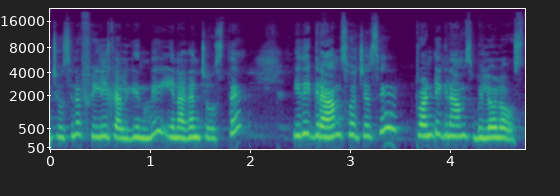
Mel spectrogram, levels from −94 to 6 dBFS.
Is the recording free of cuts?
yes; 0 cuts

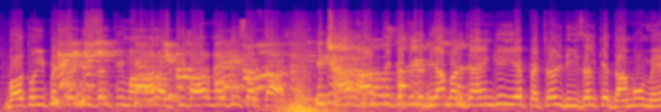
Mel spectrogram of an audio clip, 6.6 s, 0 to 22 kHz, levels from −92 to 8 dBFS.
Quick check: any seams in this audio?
yes; 1 cut; at 3.0 s

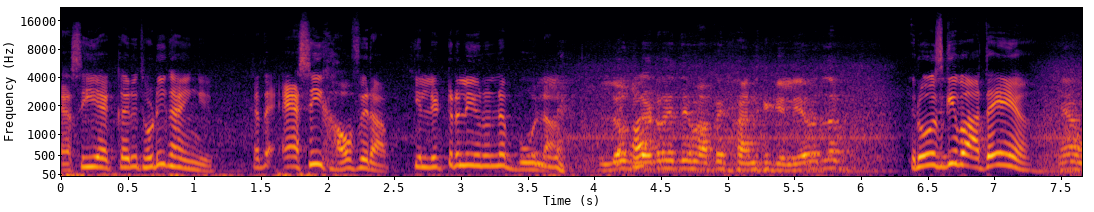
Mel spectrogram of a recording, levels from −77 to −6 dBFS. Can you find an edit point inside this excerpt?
yes; 1 cut; at 3.9 s

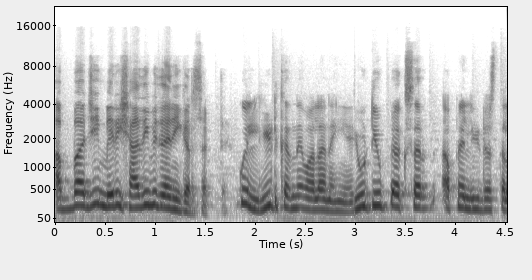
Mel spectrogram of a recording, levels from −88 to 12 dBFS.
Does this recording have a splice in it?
yes; 2 cuts; at 1.8 s, 3.0 s

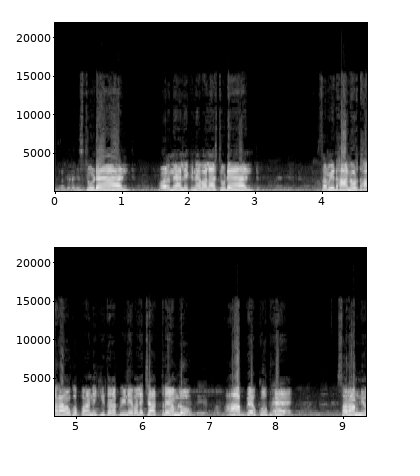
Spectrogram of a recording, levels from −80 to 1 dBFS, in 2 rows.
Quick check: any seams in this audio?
no; 0 cuts

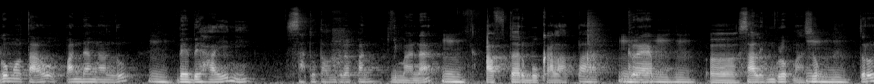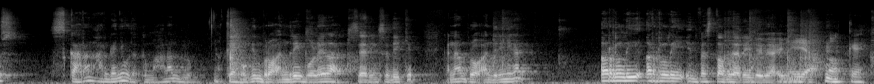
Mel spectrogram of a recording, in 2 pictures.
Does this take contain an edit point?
no; 0 cuts

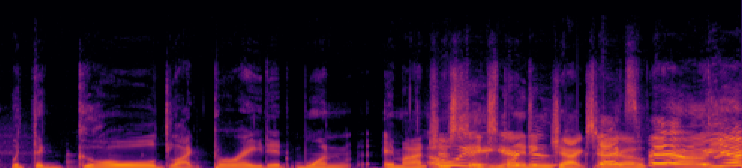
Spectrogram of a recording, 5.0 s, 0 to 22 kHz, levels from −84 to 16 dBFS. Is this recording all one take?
yes; 0 cuts

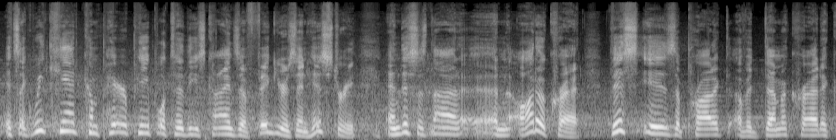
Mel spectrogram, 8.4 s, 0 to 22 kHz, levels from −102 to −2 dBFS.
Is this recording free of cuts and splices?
yes; 0 cuts

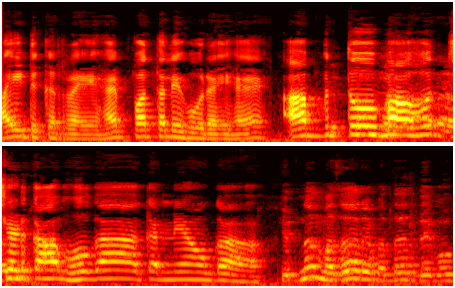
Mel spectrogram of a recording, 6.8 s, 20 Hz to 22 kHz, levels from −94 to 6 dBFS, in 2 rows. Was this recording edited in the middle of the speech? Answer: yes; 1 cut; at 2.0 s

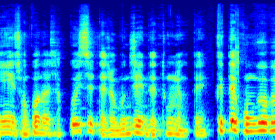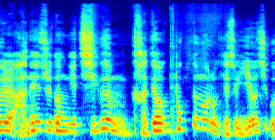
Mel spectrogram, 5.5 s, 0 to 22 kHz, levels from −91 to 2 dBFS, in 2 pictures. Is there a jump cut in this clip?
no; 0 cuts

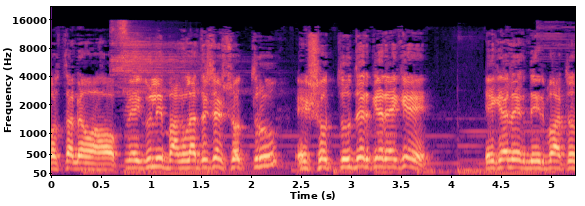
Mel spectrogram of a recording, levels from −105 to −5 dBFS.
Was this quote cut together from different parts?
yes; 2 cuts; at 0.8 s, 2.3 s

